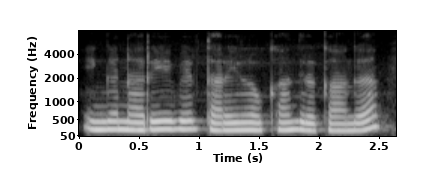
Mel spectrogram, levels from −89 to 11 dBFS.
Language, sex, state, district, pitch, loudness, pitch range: Tamil, female, Tamil Nadu, Kanyakumari, 215 Hz, -12 LUFS, 205-230 Hz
